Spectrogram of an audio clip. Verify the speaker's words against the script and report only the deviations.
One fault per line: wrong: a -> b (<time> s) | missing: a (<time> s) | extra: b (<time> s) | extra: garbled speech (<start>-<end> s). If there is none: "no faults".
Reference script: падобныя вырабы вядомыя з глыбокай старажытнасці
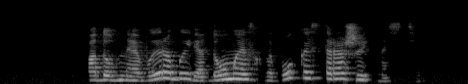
no faults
